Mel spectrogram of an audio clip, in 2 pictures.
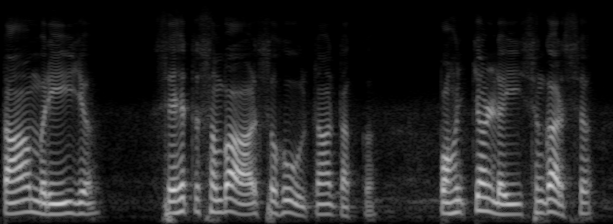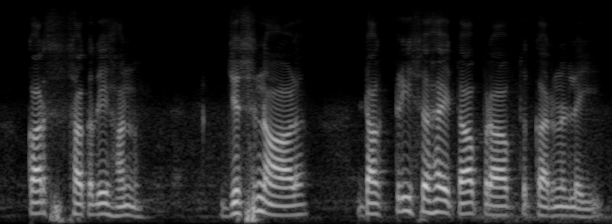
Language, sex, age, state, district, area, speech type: Punjabi, male, 30-45, Punjab, Barnala, urban, spontaneous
